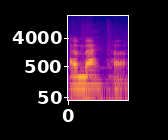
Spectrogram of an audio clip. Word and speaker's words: Emeka: it Emeka or Mika? Emeka. Emeka. Emeka.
